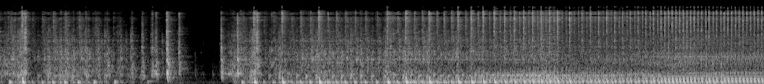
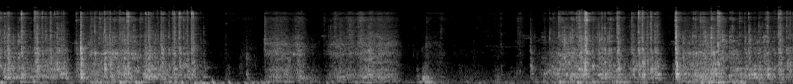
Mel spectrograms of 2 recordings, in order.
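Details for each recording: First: Old Tecumseh four-stroke edger engine, after a carburetor screw was loosened further, cuts briefly then catches and settles into a fuller, steady single-cylinder beat; normal running after carburetor adjustment. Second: Old Tecumseh four-stroke engine on an edger, spark confirmed, sputters unevenly, surging and dropping out every couple of seconds; rough running, likely lean or a dirty carburetor, owner suggests opening the main jet for more fuel.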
